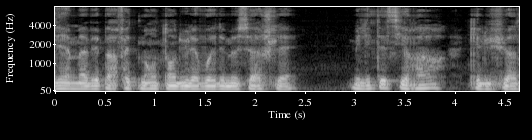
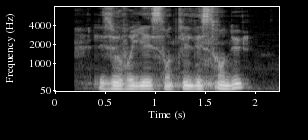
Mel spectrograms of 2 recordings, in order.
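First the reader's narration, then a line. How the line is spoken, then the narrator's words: Plain question. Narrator (French): demanda M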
